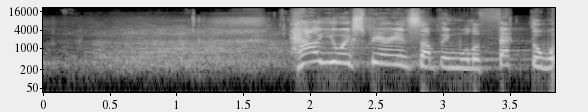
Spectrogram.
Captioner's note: audience chuckles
